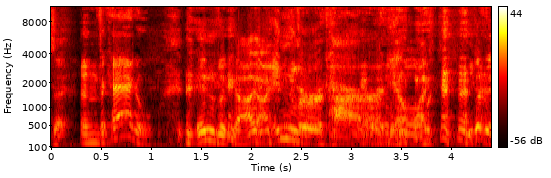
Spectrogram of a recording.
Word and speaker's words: Invercargill: We're down in Invercargill.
